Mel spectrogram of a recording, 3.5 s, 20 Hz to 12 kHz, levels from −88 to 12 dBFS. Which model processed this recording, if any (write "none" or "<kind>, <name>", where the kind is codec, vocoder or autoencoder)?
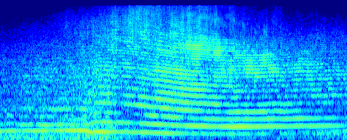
none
